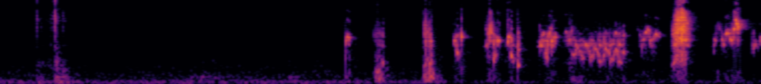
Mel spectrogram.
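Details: Noisy pet budgerigar giving loud, angry-sounding calls: near-silence for about two seconds, then a fast run of short, buzzy, warbled chirps and squawks, rising to harsh louder notes near the end.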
